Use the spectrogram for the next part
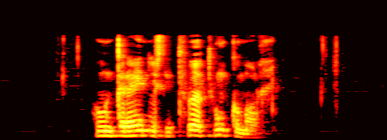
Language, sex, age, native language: Icelandic, male, 50-59, Icelandic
